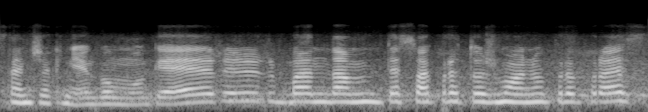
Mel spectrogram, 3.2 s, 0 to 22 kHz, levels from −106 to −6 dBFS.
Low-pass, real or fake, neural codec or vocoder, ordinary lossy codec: 7.2 kHz; real; none; Opus, 32 kbps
